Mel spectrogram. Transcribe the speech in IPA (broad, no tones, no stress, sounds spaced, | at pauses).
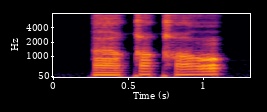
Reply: a q ɯ qʰ ɔ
